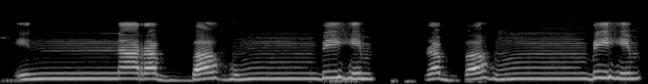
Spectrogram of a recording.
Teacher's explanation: اخفاء شفوی کے معنی جب میم ساکن کے بعد با آئے تو اس صورت میں میم کی آواز کو ناک میں تھوڑا چھپا کر پڑھیں گے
